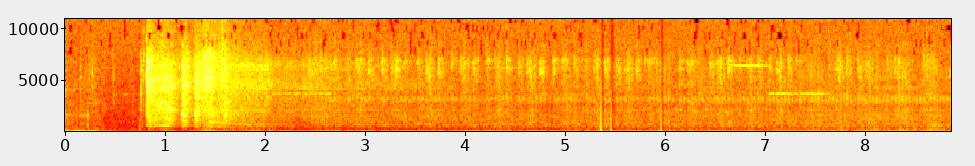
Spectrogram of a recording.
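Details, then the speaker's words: 1999 Honda Accord with a replacement F23A engine, P0108/P1129 MAP codes, run after the timing and balance shaft belts were checked and it was reassembled: it catches and idles with a faint unevenness; slight misfire, though engine vacuum is now present. "a little bit of a misfire for some reasons but now we have vacuum"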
